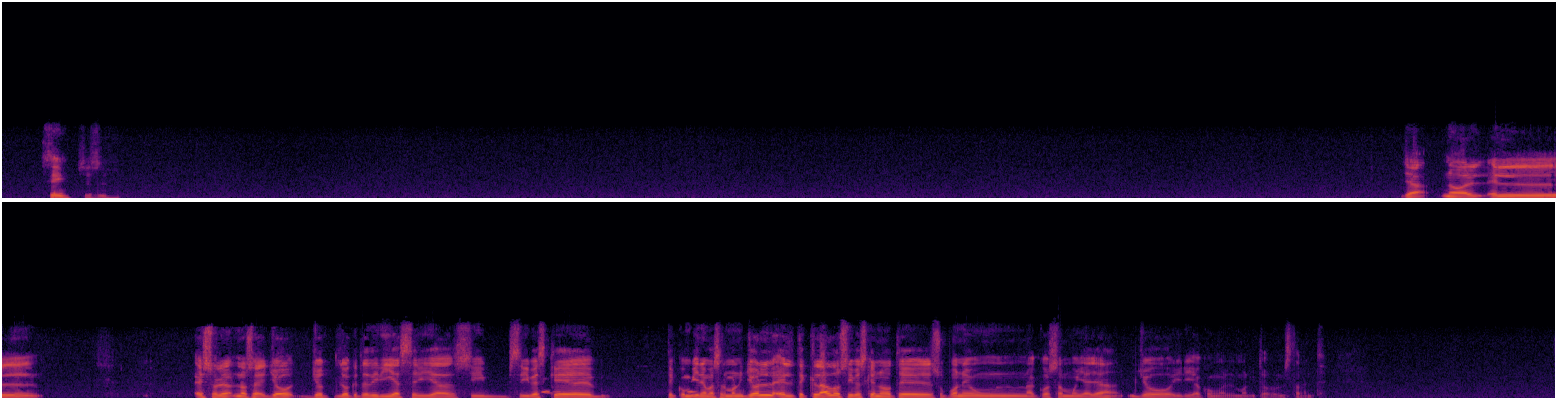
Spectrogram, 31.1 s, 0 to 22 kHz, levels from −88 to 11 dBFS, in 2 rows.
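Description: Robotic sound from repeated short buffers runs from 0.93 to 1.23 s: the speech becomes a rigid metallic buzz near 93.8 Hz, likely because audio arrived too slowly and roughly half the time was filled by repeating a stretch of about 11 ms.

The other side's voice leaking through appears briefly at 20.93 to 21.04 s and 22.39 to 22.47 s, about 10 dB below the speech. These are short scraps, likely far-end loudspeaker sound the echo canceller failed to remove from the microphone.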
